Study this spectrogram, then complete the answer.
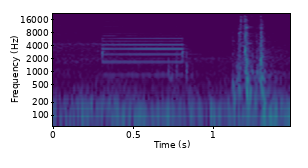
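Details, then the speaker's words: Subaru WRX after an engine rebuild, fuel pump fuse reinstalled after oil priming, key turned to run: a brief, steady electric hum for about half a second, then a clunk; a normal fuel pump prime before a successful start. "so um let's just turn this to the run position a couple times i can hear the fuel pump running so let's just do that to get some fuel into the system"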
